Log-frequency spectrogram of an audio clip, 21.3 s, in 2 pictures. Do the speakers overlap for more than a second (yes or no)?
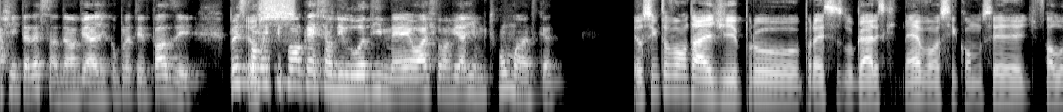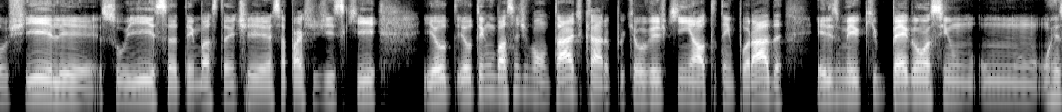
no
